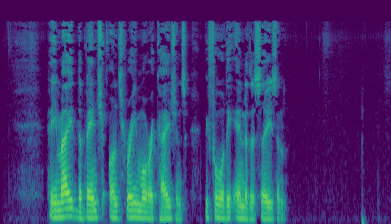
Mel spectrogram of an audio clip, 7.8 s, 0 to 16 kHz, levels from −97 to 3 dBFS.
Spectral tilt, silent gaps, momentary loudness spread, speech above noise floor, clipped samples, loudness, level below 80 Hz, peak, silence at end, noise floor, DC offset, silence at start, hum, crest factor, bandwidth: -5.5 dB/octave; none; 15 LU; 56 dB; under 0.1%; -22 LUFS; -46 dBFS; -2 dBFS; 0.55 s; -77 dBFS; under 0.1%; 0.95 s; none; 22 dB; 11.5 kHz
